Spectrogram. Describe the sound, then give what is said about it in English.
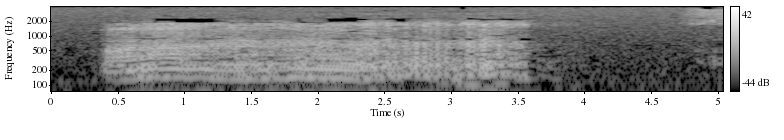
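A dog lets out one long, steady, low growl lasting about three seconds, with a rough, rumbling texture that holds even throughout before cutting off into quiet. “And it was a long, steady growl, and I heard, that's the first time I've heard that growl.”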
